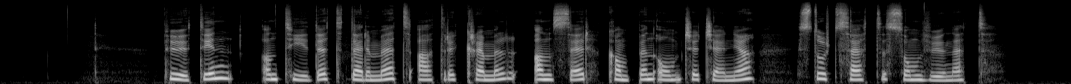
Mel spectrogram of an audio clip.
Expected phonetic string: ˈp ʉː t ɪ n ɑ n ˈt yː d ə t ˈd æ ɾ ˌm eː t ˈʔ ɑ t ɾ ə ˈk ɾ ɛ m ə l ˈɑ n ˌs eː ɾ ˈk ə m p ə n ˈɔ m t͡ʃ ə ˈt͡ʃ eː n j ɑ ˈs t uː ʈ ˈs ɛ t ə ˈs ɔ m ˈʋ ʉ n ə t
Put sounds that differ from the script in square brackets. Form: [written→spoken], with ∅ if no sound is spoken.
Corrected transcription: ˈp ʉː t ɪ n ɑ n ˈt yː d ə t ˈd æ ɾ ˌm eː t ˈʔ ɑ t ɾ ə ˈk ɾ ɛ m ə l ˈɑ n ˌs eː ɾ ˈk [ə→ɑ] m p ə n ˈɔ m t͡ʃ ə ˈt͡ʃ eː n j ɑ ˈs t uː ʈ ˈs ɛ t ə ˈs ɔ m ˈʋ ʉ n ə t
